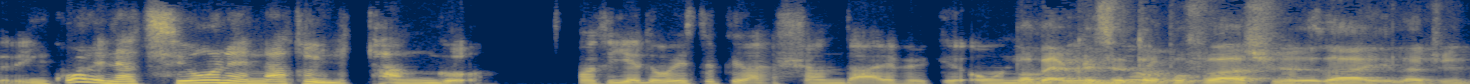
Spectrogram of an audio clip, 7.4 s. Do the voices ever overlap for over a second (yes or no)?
yes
